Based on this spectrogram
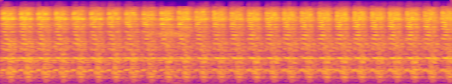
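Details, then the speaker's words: ReadyAir personal airgun compressor starting to fill with the bleeder open: steady rhythmic pumping about four strokes a second with an even hum and no knocks or squeals; running normally. "So I've got the bleeder open. I'm going to hit the on button, and it's going to start to fill."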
